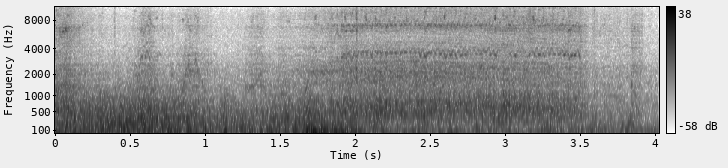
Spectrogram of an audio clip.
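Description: Orange RC short-course truck driving off across the gravel, its motor giving a steady high whine from about halfway that fades near the end, over a low rumble.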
